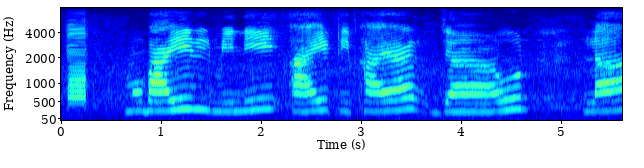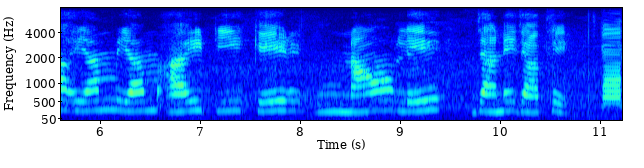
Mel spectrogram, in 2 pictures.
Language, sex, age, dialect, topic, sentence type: Chhattisgarhi, female, 46-50, Western/Budati/Khatahi, banking, statement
